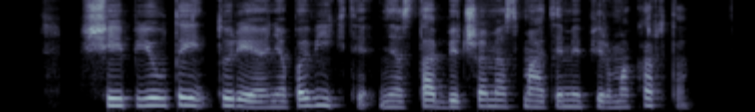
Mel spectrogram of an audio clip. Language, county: Lithuanian, Vilnius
